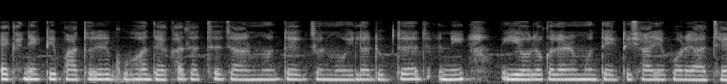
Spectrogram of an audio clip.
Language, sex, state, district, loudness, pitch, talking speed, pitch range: Bengali, female, Tripura, West Tripura, -16 LUFS, 230 Hz, 155 wpm, 225-240 Hz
